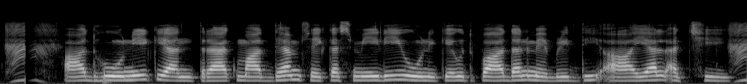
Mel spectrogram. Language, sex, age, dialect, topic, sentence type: Maithili, female, 18-24, Southern/Standard, agriculture, statement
